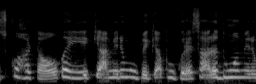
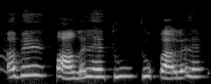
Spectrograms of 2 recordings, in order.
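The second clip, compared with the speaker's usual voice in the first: loud shocked yell at a creep; outraged yell; 6 semitones higher, 10 dB louder, slower than usual. Retold or imitated. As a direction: yell it like he's lost his mind.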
